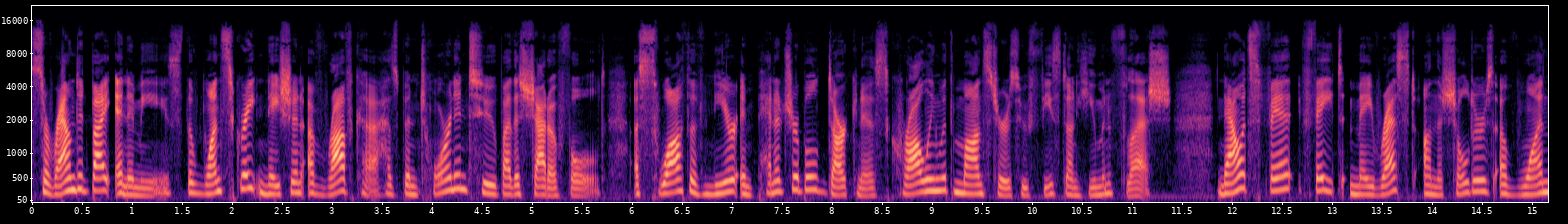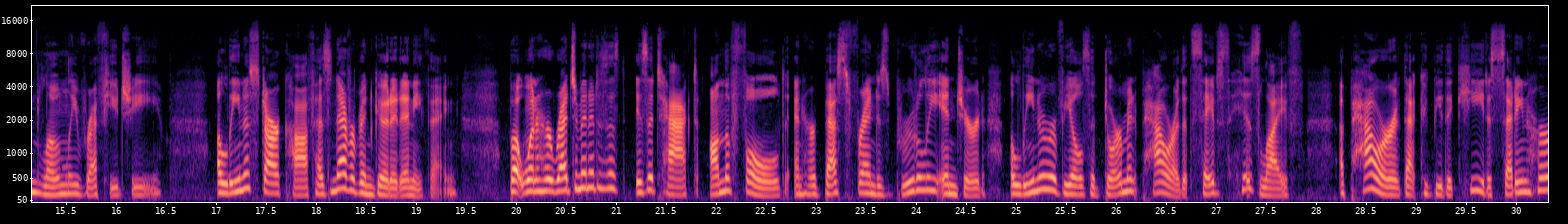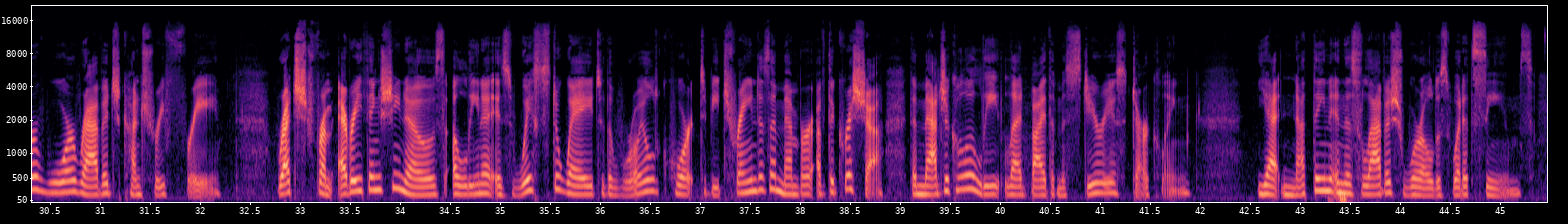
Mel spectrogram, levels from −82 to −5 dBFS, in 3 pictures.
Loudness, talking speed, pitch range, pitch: -22 LUFS, 175 wpm, 165-230 Hz, 180 Hz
